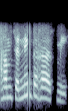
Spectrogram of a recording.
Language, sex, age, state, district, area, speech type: Sanskrit, female, 18-30, Tamil Nadu, Chennai, urban, conversation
